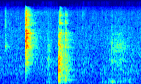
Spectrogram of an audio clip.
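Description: Kitchen clatter while a baking tray is readied with olive oil and spicy tomato sauce for enchiladas: two sharp metallic clinks of a spoon or utensil against the tray, then softer scraping taps, close by with no speech.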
